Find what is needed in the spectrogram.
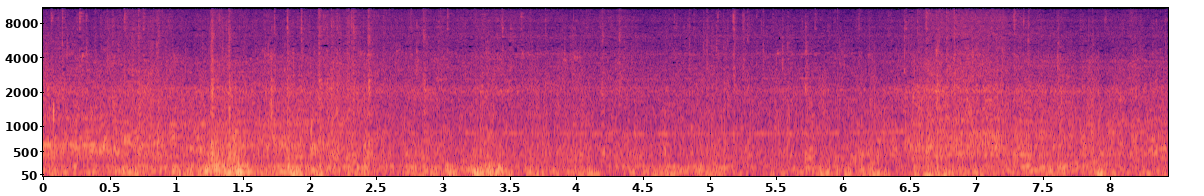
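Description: Open golf buggy driving along a paved path: steady low rolling noise of the cart with faint rattling, and wind buffeting the microphone.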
